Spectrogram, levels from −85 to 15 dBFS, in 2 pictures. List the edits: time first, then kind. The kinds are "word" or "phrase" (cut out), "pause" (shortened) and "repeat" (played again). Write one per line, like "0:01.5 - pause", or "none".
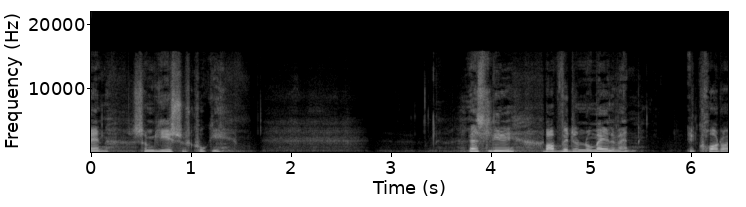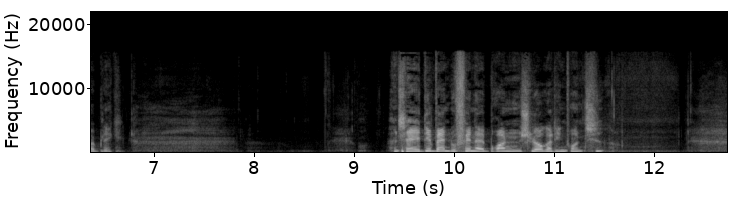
0:04.5 - word
0:11.1 - word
